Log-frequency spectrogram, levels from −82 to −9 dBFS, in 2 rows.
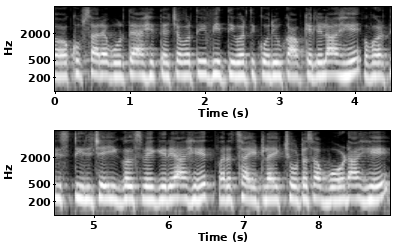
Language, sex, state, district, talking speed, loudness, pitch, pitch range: Marathi, female, Maharashtra, Dhule, 160 wpm, -13 LUFS, 225 Hz, 220-235 Hz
